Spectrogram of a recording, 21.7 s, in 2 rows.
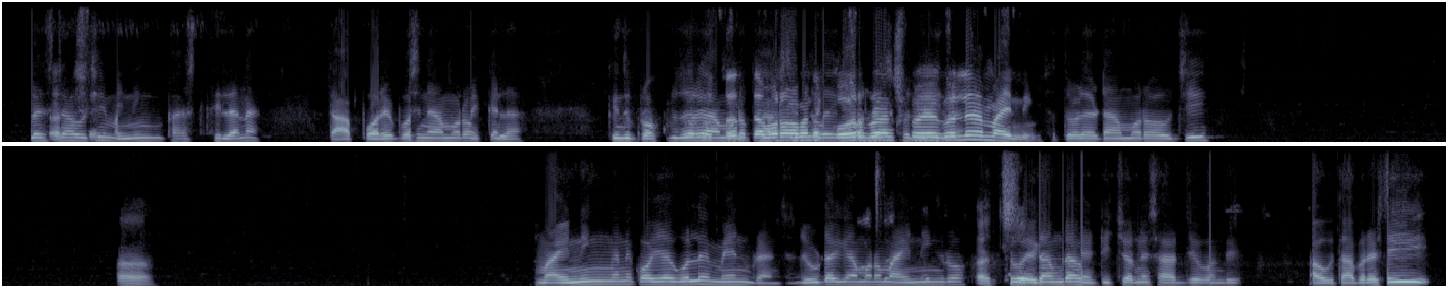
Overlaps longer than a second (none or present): present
